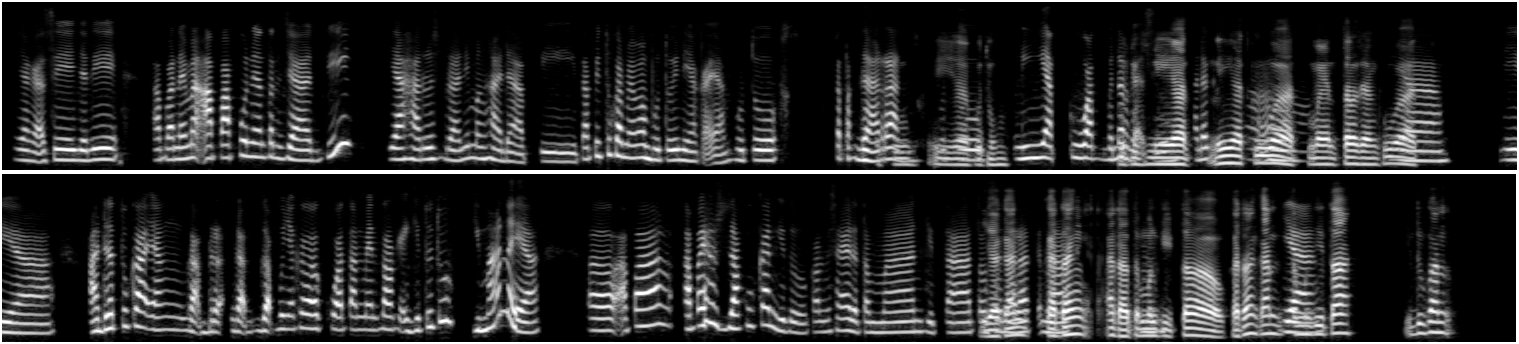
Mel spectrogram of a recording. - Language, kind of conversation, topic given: Indonesian, unstructured, Hal apa yang paling kamu takuti kalau kamu tidak berhasil mencapai tujuan hidupmu?
- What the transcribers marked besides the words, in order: other background noise; tapping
